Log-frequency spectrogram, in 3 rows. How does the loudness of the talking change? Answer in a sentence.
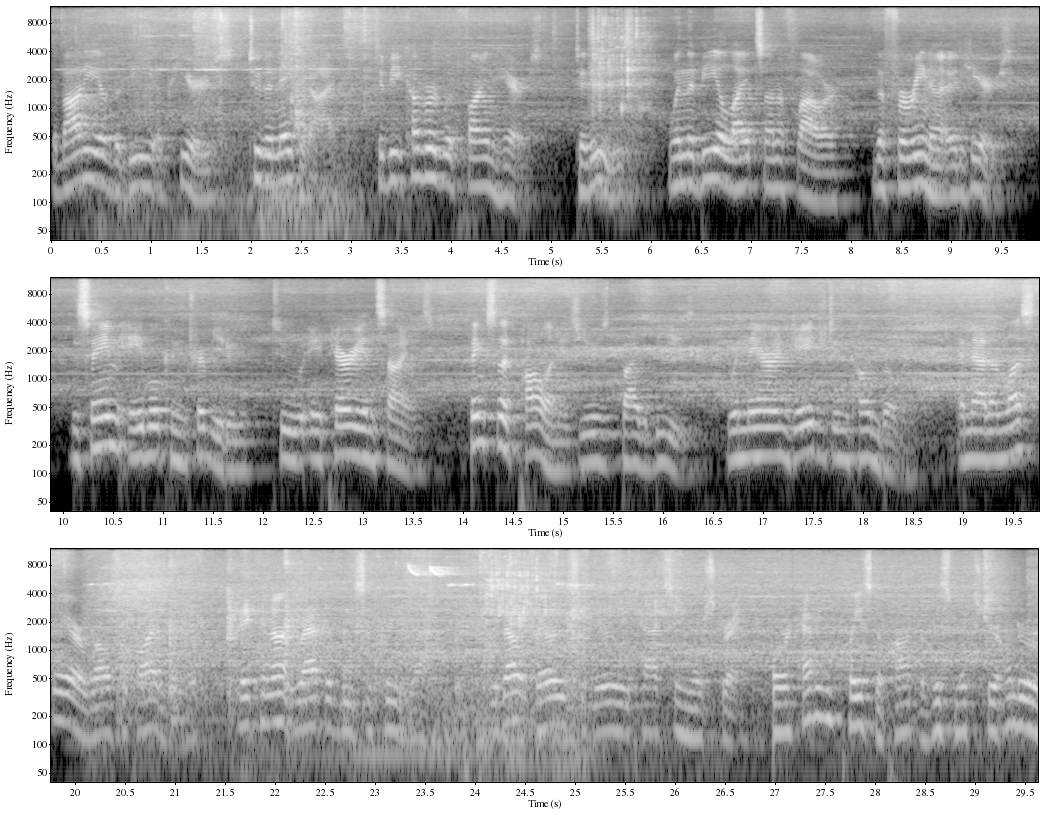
The loudness of the talking stays about the same.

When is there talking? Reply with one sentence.
The talking can be heard from 0.0 to 29.5 s.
